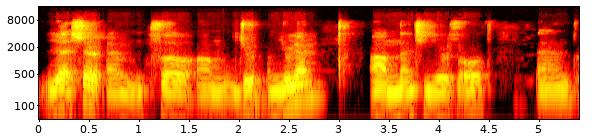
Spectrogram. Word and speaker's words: Julian: we have my boy right there um um julian is that correct mike can i pronounce it correct yeah bro yeah so he's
